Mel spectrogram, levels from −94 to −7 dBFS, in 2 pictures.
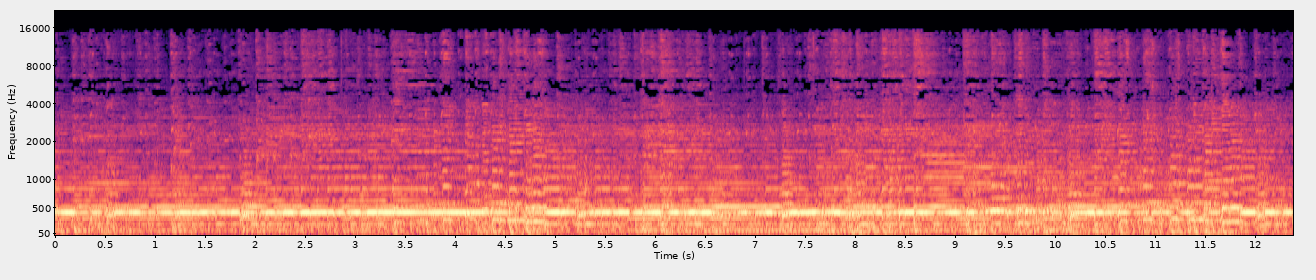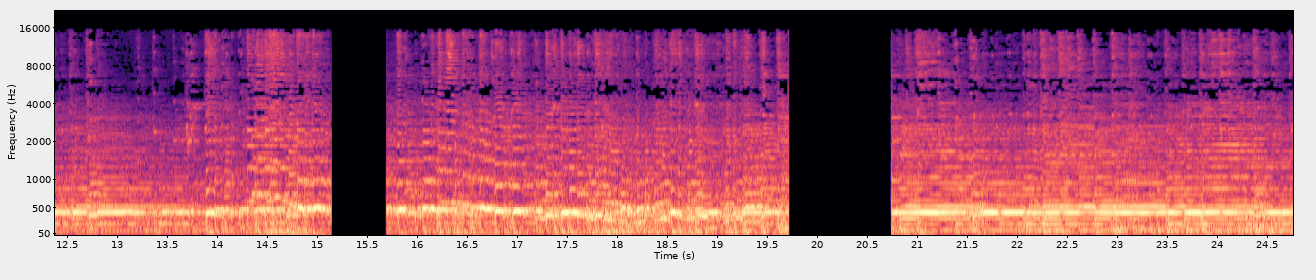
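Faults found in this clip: Rebuffering stall, 15.14–15.70 s: sound cuts to clean silence, then resumes at the exact point it stopped; 0.56 s added. Player starved of downloaded data, waited for refill.
Rebuffering stall, 19.71–20.75 s: same pattern, 1.03 s added. Unlike packet-loss dropouts or concealment gaps, no audio is skipped or smeared; timeline simply extends, pointing to buffer underrun in delivery, not codec or network-loss repair.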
